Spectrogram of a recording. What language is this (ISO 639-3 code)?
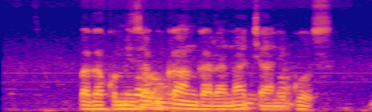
kin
